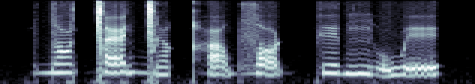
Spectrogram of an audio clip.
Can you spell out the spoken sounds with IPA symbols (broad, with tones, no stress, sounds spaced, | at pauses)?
d ɑ˧ ǀ æ̰˥ ɡ͡ǀ e˩ qʰ æ̰˧ d zˤ ḛ˧ kː e˧ d ɲ o̰˩ w ḛ˧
